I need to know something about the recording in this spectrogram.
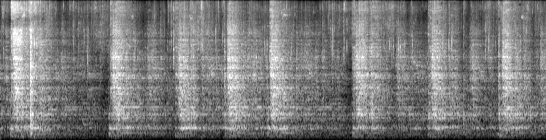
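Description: Water splashing on a wet concrete floor in repeated surges, roughly one every second or so.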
